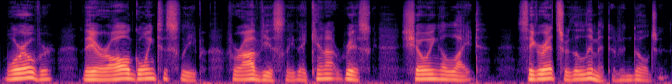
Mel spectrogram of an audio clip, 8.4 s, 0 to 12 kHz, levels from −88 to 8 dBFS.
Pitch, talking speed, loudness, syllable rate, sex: 135 Hz, 150 wpm, -17 LUFS, 5.2 syllables/s, male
